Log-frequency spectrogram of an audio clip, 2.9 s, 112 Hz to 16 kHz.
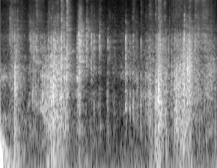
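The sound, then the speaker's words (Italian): Crisp paper rustling and crinkling as newspaper pages are turned to pages 4 and 5, a few loud swishes and crackles over about three seconds, with no voices. “E stampa, pagina 4 e 5”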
